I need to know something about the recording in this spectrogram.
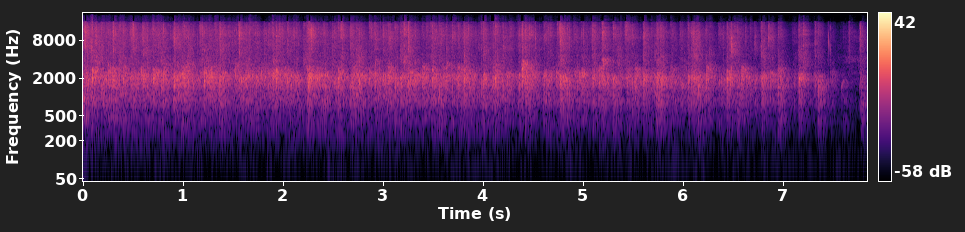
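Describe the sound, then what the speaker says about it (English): Steady, dense applause from a sizable audience at a writers' festival program launch, many hands clapping continuously and fairly loud, tapering slightly near the end. "Give them a round of applause."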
